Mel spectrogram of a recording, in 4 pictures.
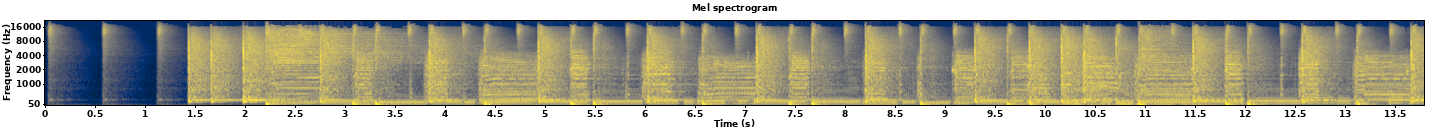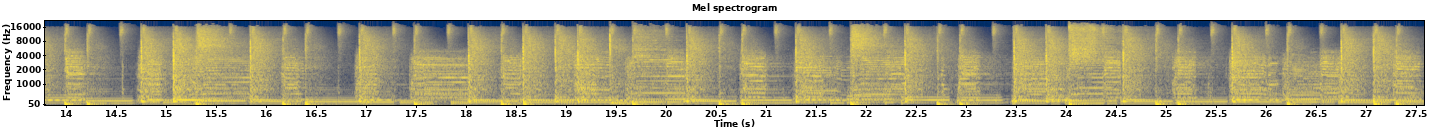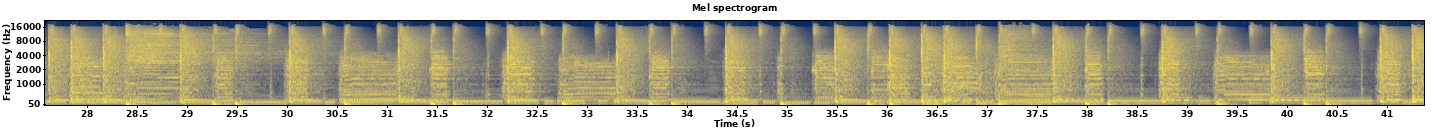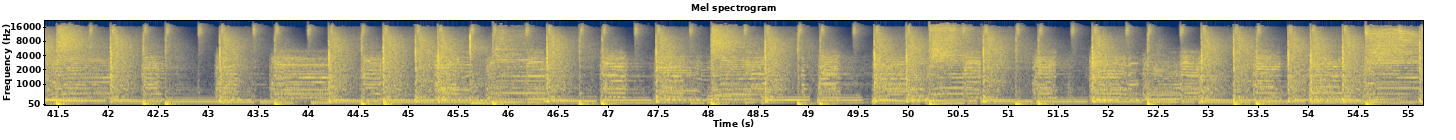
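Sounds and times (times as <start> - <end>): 
blues rock twelve-bar blues backing track in A7: 1.4 - 55.1.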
